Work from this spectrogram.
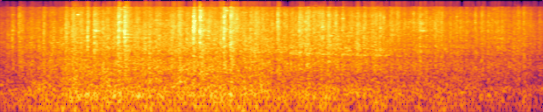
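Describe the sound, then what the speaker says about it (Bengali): A train races past and pulls away at high speed, a loud continuous rumble of wheels and carriages with faint rhythmic clatter that slowly eases off as it recedes. "দুরন্ত গতিতে ট্রেন যেন আমার চেষ্টাকে উপহাস করতে করতে বেরিয়ে গেল।"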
